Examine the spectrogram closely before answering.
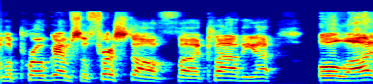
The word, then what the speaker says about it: Claudia: I please tell me I I I I pronounce that correctly yeah it's Claudia all right Claudia of r who is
